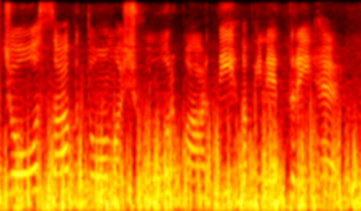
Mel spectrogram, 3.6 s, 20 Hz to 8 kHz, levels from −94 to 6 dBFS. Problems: constant background noise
